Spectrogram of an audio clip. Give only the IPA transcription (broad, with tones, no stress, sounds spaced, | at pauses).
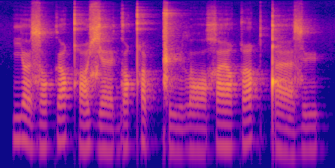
j œ˥˩ z ɔ˨˩˦ k œ˧˥ qʰ o˨˩˦ ʑ ɛː˨˩ ɡ o˧ qʰ ʉ˥˩ p ǁ yː˨˩ l ɔː˨˩ χ æː˧ q iː˧˥ q ǃ æː˥˩ z y˥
